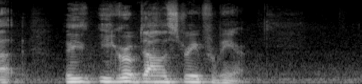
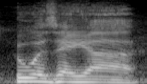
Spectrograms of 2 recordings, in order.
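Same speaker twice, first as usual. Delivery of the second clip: ordinary talk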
